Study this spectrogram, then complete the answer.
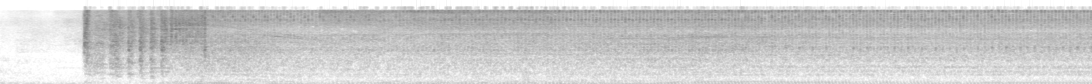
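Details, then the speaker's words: Honda Fit after throttle body service, fresh brake fluid and cleared codes: short crank, catches cleanly into a steady, even idle; the noise heard at ignition is gone, with throttle adjustment and road test still to follow. "já parou barulho correcto agora vamos fazer o ajuste de quanto de borboletas"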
